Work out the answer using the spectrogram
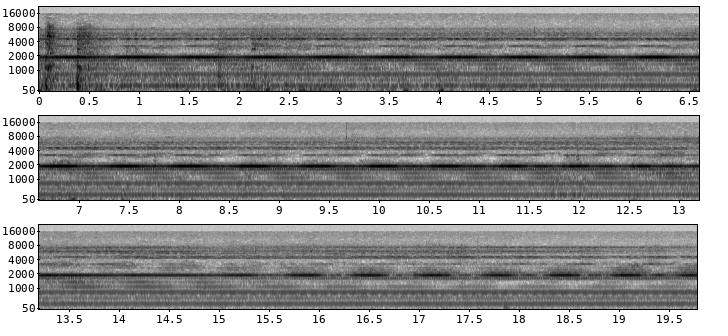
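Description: Faint steady hum of several tones from a departing two-car diesel railcar, slowly fading as the train draws away, over a low rumble, with one brief knock just after the start.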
